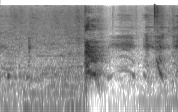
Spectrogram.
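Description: A large dog jumps down from a bed with a thump.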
